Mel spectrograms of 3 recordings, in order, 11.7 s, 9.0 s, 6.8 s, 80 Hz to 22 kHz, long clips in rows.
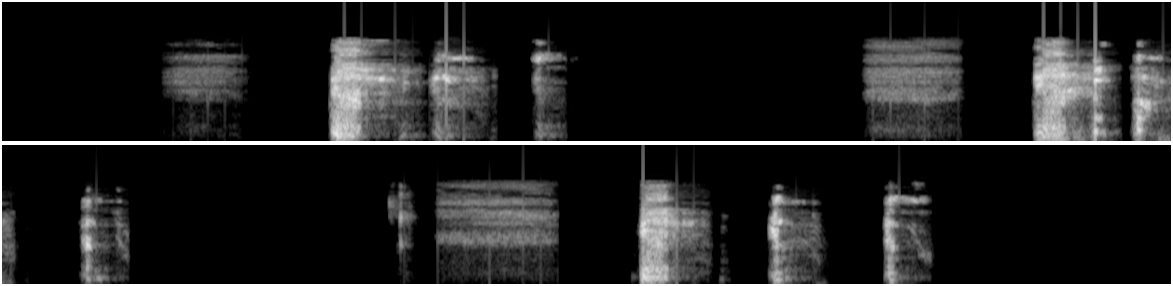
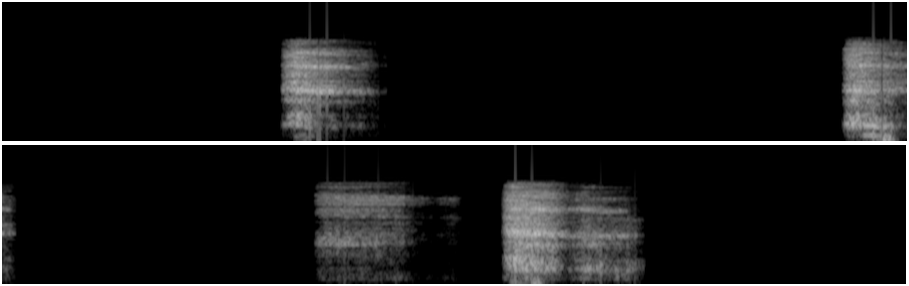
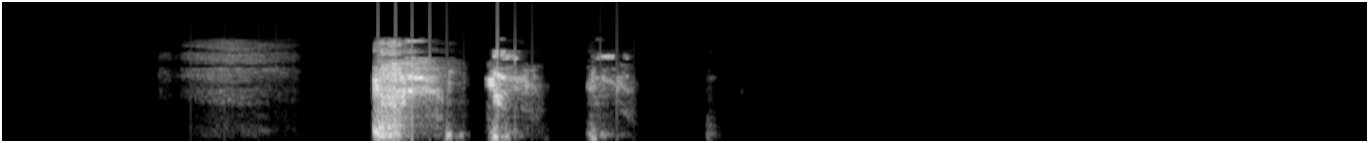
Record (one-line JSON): {"three_cough_length": "11.7 s", "three_cough_amplitude": 31856, "three_cough_signal_mean_std_ratio": 0.25, "exhalation_length": "9.0 s", "exhalation_amplitude": 5068, "exhalation_signal_mean_std_ratio": 0.27, "cough_length": "6.8 s", "cough_amplitude": 29210, "cough_signal_mean_std_ratio": 0.21, "survey_phase": "beta (2021-08-13 to 2022-03-07)", "age": "45-64", "gender": "Male", "wearing_mask": "No", "symptom_none": true, "symptom_onset": "12 days", "smoker_status": "Ex-smoker", "respiratory_condition_asthma": false, "respiratory_condition_other": false, "recruitment_source": "REACT", "submission_delay": "2 days", "covid_test_result": "Negative", "covid_test_method": "RT-qPCR"}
